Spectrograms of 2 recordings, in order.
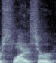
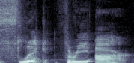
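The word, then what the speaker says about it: Slic3r: Another popular slicer is Slic 3R. And some people just pronounce it as slicer, but it's SLIC 3R.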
